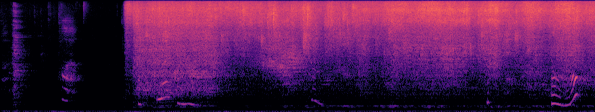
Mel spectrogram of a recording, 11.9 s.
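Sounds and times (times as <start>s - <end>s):
water pouring to rinse soap foam off in a bath: 2.5s - 11.9s
speech: 11.0s - 11.7s.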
